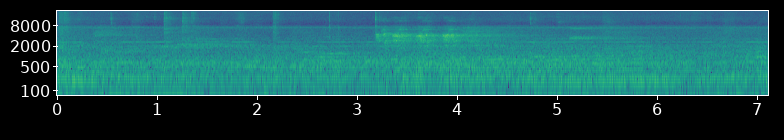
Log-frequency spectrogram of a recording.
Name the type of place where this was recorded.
subway station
